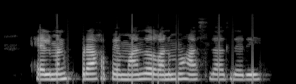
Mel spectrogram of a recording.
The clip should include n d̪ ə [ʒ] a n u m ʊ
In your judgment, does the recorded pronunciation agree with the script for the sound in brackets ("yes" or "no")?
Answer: no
